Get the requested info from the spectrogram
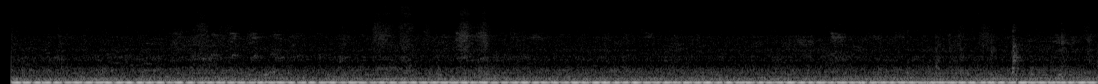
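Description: A steady low rumble, with a few faint soft rustles at about two and four seconds in.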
